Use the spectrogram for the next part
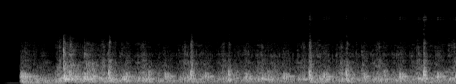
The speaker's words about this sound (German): Also eine Waschmaschine, die wäscht gerade Wäsche und noch so ein großes Gerät wird wohl der Trockner sein.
